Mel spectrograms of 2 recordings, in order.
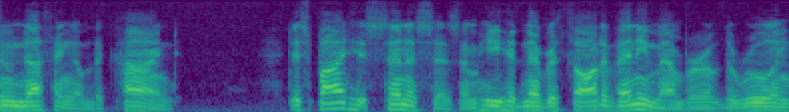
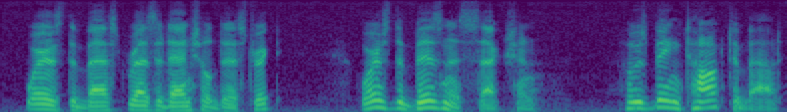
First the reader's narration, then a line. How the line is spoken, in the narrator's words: laughed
